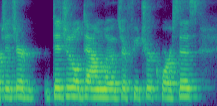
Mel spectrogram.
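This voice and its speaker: A woman at a medium pitch speaks at a fairly quick pace with monotone, flat intonation. Audible room echo surrounds her voice. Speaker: real estate agent and coach. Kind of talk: webinar sales pitch. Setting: live webinar.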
